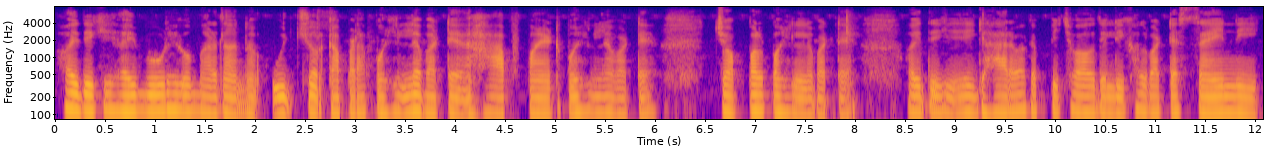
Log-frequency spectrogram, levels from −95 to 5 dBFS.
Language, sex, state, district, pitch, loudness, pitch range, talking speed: Bhojpuri, male, Bihar, Gopalganj, 105 Hz, -21 LUFS, 100-110 Hz, 135 wpm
